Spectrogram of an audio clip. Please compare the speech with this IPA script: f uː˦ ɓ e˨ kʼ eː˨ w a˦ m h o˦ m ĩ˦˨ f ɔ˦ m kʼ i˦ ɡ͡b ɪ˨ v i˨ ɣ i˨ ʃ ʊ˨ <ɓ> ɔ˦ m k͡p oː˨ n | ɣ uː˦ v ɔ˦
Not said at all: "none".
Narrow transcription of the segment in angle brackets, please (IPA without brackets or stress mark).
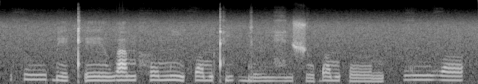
ɓ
